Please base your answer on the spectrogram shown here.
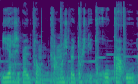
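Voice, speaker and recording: Young woman vlogging, kinda low voice, rambles on with lots of ums, music playing behind. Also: flat delivery, fast. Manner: rambling, full of fillers and restarts. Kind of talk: casual vlog chat.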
